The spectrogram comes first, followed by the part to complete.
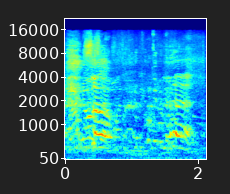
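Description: Several voices talking over one another in a large hall: indistinct chatter rather than one clear speaker.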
